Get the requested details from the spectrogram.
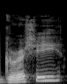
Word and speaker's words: Grouchy: It is pronounced Grushy, although it is spelled Grouchy.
